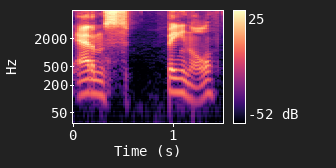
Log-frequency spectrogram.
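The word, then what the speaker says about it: Adam Španěl: But Jan Sokol's the name is the same, and then Adam Spaniel is really Adam Spanel.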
